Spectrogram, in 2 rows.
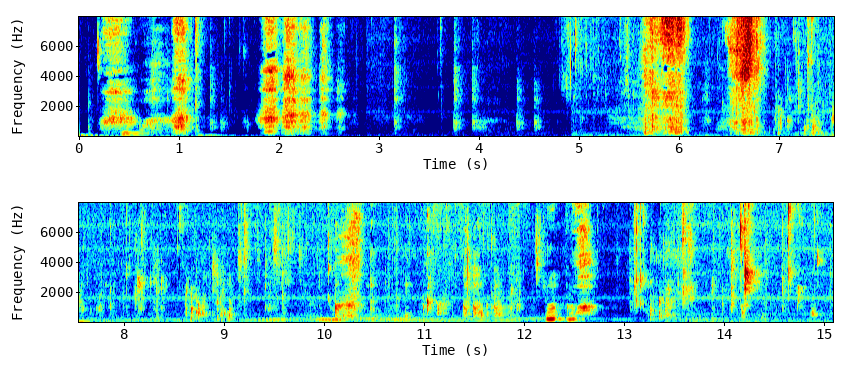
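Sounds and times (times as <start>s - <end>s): wet mouth clicks eating: 13.0s - 15.0s.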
